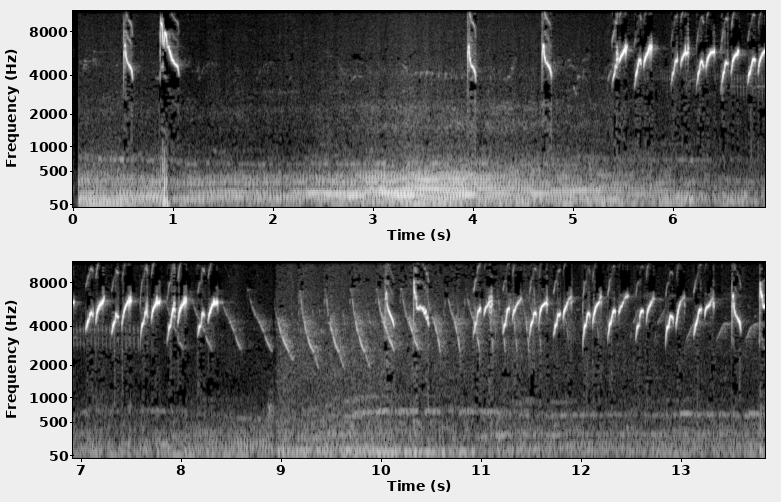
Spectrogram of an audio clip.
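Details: Oriental white-eye singing 'ngalas nembak', a style used to tutor songbirds: a few isolated high chips, then long fast streams of thin, high, downslurred twitters, nearly four notes per second, over soft low background hum.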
